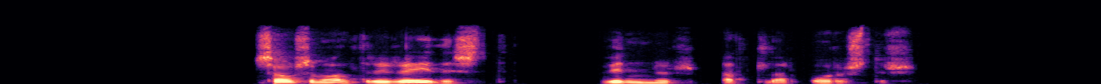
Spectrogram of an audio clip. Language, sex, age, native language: Icelandic, male, 30-39, Icelandic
